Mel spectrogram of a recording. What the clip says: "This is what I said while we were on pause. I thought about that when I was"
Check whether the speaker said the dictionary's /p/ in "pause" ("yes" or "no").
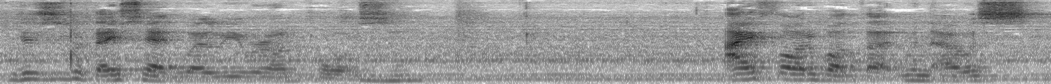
no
